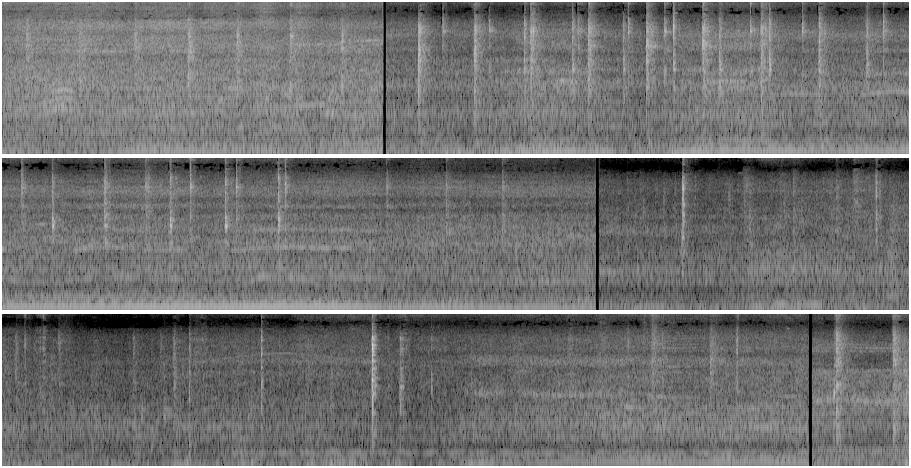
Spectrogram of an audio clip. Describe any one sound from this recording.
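A loader's diesel engine rumbles and revs nearby.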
